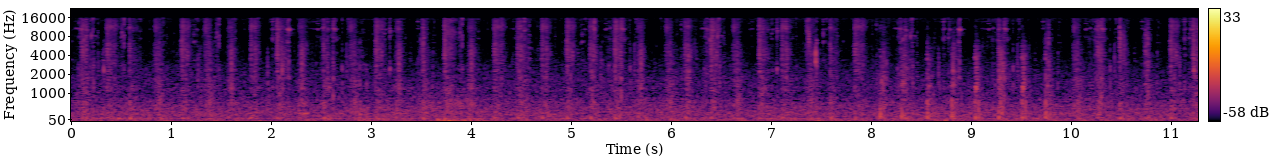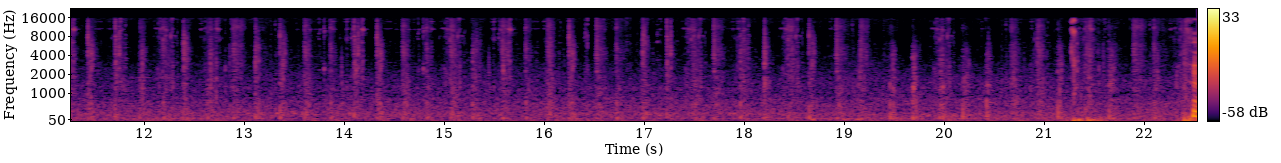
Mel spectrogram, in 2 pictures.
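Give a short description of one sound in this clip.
Footsteps run quickly through dry grass.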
